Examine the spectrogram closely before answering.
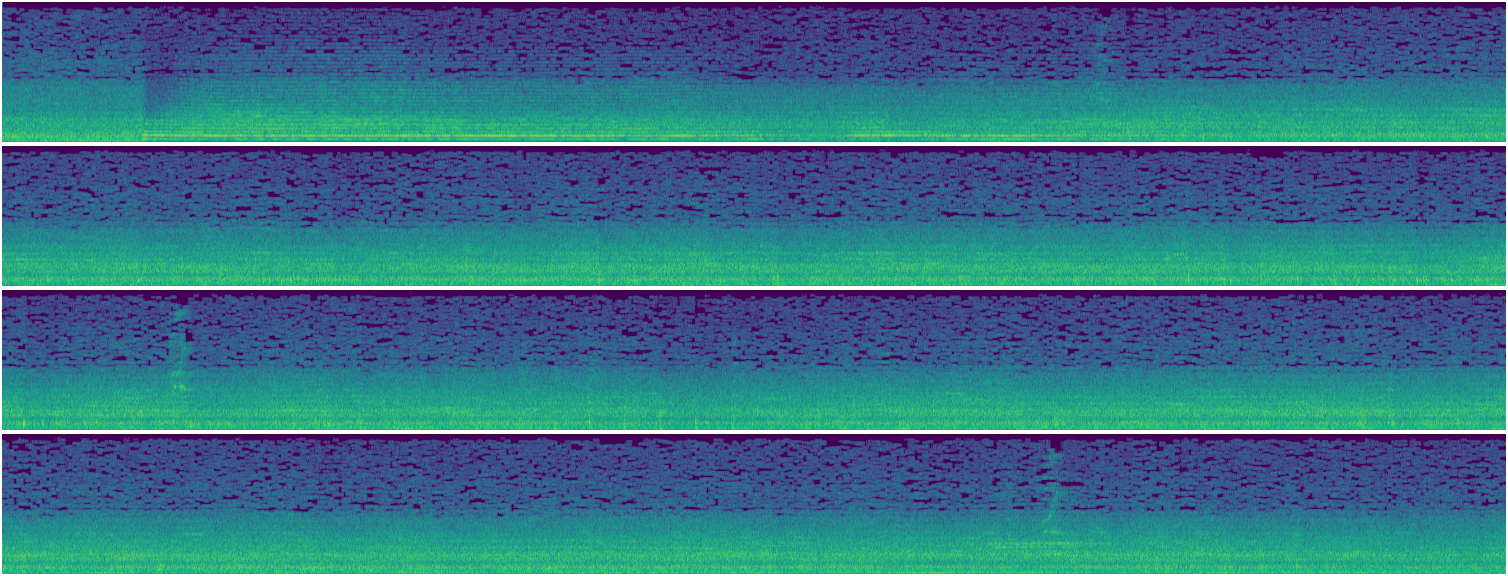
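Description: A train horn sounds one long steady blast and then a shorter one in the first few seconds. The steady rushing rolling noise of a long air-conditioned passenger train's coaches passing follows.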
